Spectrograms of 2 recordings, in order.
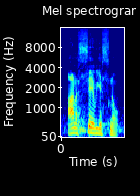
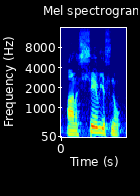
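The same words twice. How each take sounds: The two takes are said the same way.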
